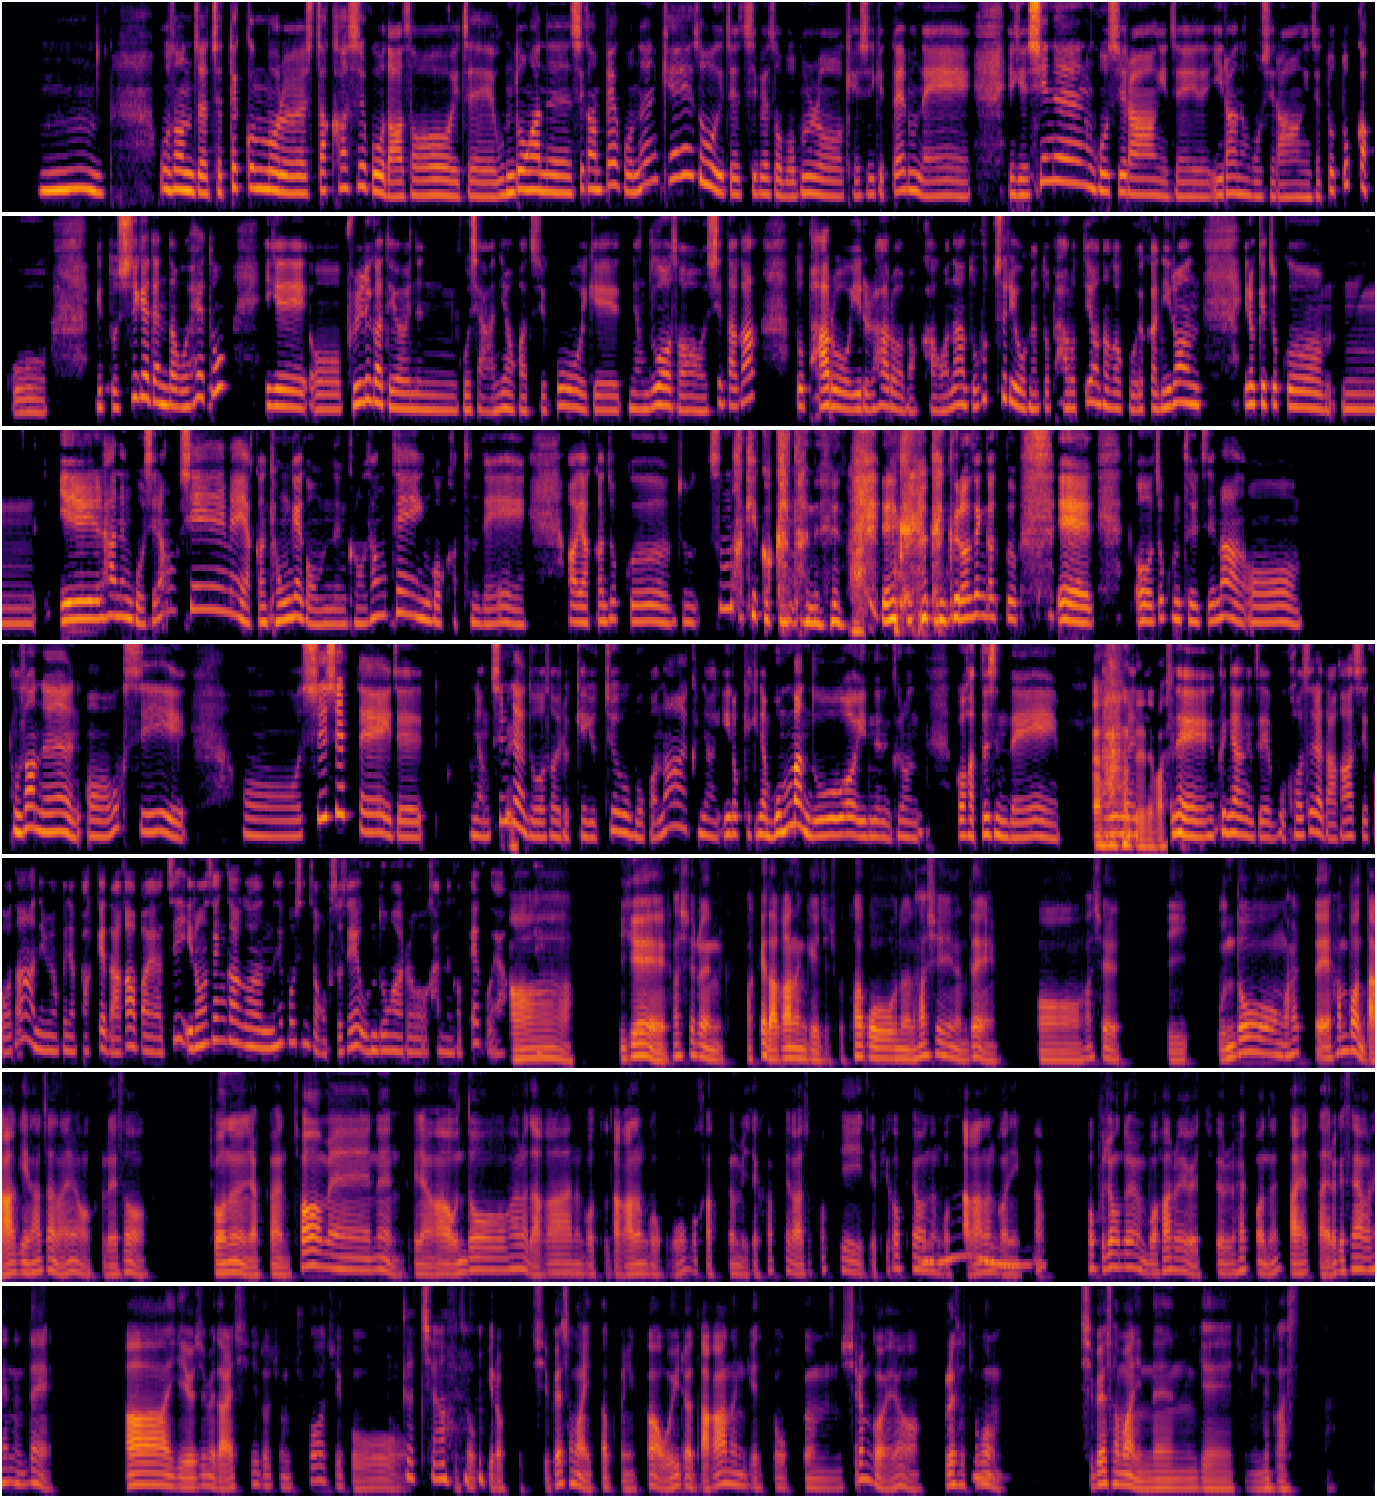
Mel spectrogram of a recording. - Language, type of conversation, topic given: Korean, advice, 집에서 긴장을 풀고 편하게 쉴 수 있는 방법은 무엇인가요?
- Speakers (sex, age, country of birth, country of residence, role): female, 35-39, South Korea, Germany, advisor; male, 25-29, South Korea, South Korea, user
- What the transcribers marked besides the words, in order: other background noise; laughing while speaking: "'숨 막힐 것 같다.'는 예 약간 그런 생각도"; laugh; laughing while speaking: "아"; laugh; tapping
